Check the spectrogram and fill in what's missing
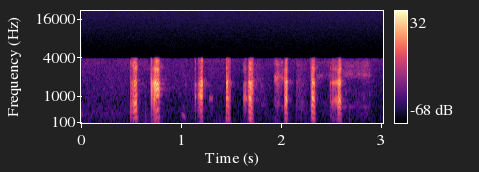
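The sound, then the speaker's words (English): A string of about eight raspy duck quacks from pet birds in quick, uneven succession, clear, with short gaps between calls and no voices. “They were so quiet. I thought you had given up and eaten your birds.”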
